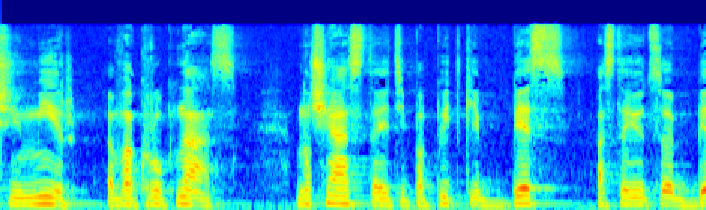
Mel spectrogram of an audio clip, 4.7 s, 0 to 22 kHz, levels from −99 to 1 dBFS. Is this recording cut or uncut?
cut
